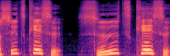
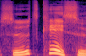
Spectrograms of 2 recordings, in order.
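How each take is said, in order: First: Slow, high "suitcase" that drops at the end; falling intonation. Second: High "Suitcase" swept back up on the last syllable; rising question intonation. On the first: Teacher shows how the word normally ends, falling intonation on "suitcase". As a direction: say "suitcase" drawn out, letting the last syllable fall. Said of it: "ends down". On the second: Teacher copies the student's question, "Suitcase" with rising end. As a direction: dip through "Suitcase", then lift the end into a question. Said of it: "she took it back up". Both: Shown as a demonstration.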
